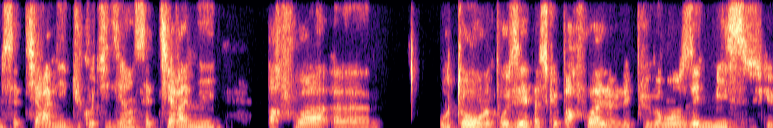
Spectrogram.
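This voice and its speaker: A male novelist from southern France in a reflective online interview, speaking thoughtfully and haltingly, often restarting his words. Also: medium pitch, a little mellow, husky. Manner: thoughtful, halting delivery with repeated word starts. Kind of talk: reflective online literary conversation. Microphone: online video call.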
